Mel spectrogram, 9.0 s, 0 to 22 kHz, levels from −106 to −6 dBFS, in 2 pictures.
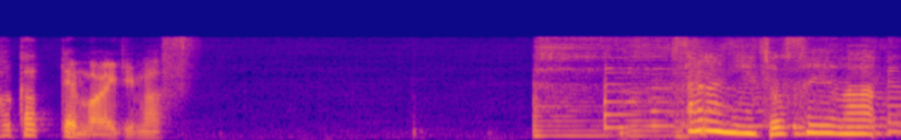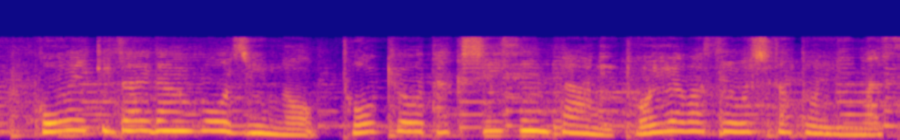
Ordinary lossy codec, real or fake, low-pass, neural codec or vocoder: none; fake; 7.2 kHz; codec, 44.1 kHz, 2.6 kbps, SNAC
